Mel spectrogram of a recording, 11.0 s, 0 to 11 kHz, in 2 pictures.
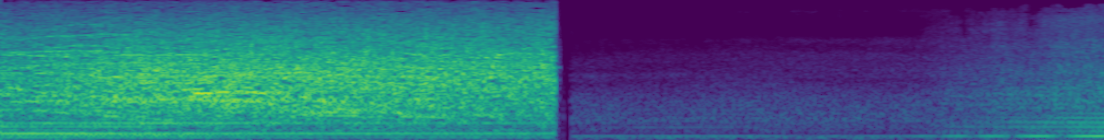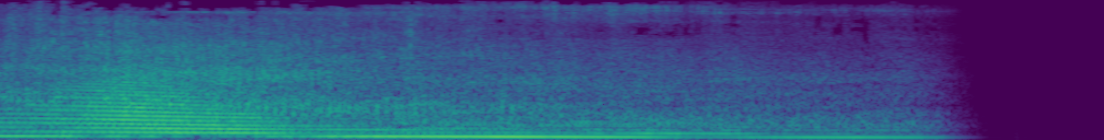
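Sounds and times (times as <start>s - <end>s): engine passing by: 0.0s - 10.4s.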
